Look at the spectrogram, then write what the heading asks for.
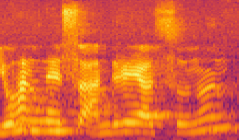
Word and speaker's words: Johannes Andreasson: 똑같은 이름을 가진 앤더슨, 이 요한네스 안드레아스는 스웨덴식 발음이고 이걸 영어식으로 하면 좋은 앤더슨이 되거든요.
